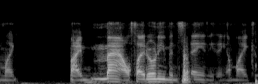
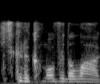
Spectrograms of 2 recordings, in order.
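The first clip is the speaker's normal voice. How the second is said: put-on hushed whisper, slightly higher pitch; 3 semitones higher than usual. Retelling how his cousin whispered as it trotted toward them, retelling a whisper. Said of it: "he whispers".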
